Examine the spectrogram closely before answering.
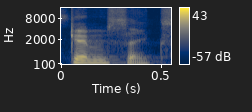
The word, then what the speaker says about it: chemsex: Kem sex. Chemsex, sí, que se escribe chemx y que tiene que ver con esta con la contracción de dos palabras en en inglés, que es chemical, químico y sex.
